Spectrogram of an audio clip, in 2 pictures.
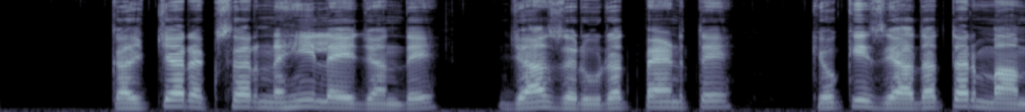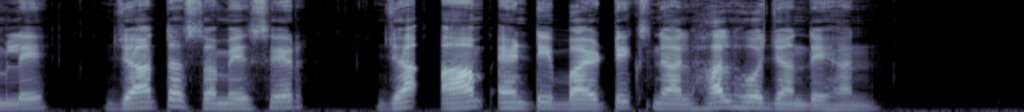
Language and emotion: Punjabi, neutral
